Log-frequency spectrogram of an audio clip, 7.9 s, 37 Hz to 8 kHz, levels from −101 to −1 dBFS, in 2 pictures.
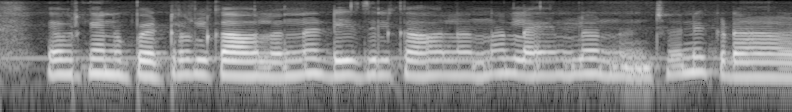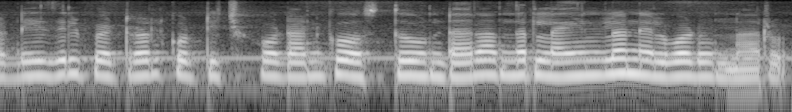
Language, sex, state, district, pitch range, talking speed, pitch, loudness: Telugu, male, Telangana, Karimnagar, 210-225 Hz, 145 wpm, 220 Hz, -19 LUFS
